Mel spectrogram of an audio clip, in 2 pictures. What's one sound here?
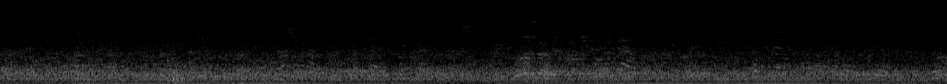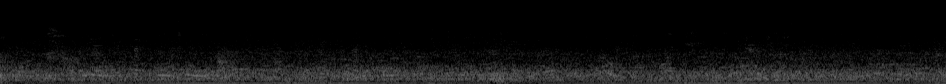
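A large audience murmurs and chatters quietly in a hall.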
